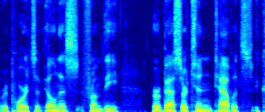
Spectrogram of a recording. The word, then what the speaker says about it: Irbesartan: The FDA this past week announced that Lupin Pharmaceuticals is recalling batches of its Irbesartan tablets, and it's spelled I-R-B-E-S-A-R-T-A-N, Irbesartan, and Irbesartan and hydrochlorothiazide tablets.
